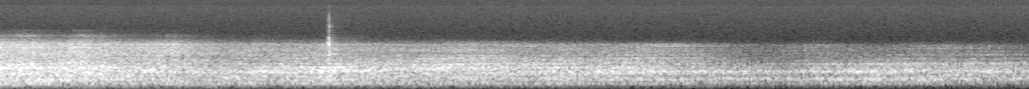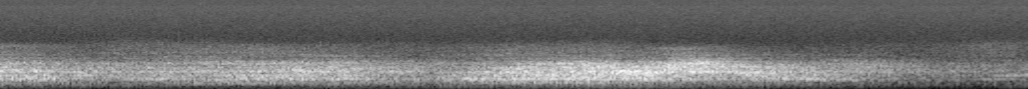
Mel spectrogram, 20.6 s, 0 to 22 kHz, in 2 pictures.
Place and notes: Durweston, Dorset, UK - Chinook passover from Blandford camp.
Blandford Forum, Dorset, UK, April 2012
